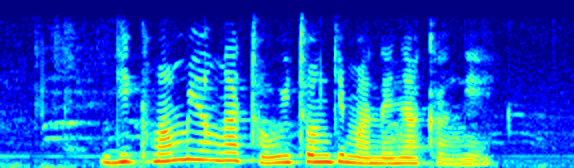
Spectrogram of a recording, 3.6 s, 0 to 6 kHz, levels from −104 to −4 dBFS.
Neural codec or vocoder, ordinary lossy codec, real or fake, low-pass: none; none; real; 5.4 kHz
